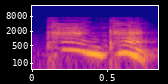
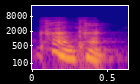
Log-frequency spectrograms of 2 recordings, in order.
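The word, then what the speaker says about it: 看看: 동사를 중첩을 하게 되면은 똑같은 글자가 왔을 때 두 번째 동사는 경성으로 읽습니다. 그래서 看看 이게 아니라 看看看看 경성 형태로 읽으면서 의미는 시험 삼아 해보다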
